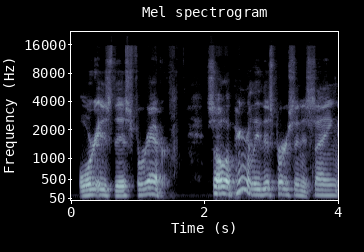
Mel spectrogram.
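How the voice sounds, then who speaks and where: A man talks at a moderate pace and medium pitch. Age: 60s. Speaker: therapist. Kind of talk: live Q&A. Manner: halting.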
